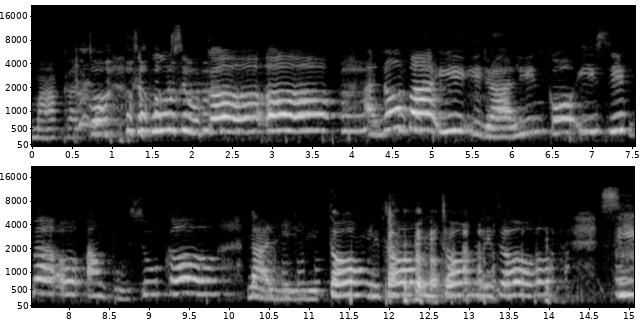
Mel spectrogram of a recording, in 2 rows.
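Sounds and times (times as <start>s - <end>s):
girl singing unaccompanied: 0.0s - 15.0s.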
